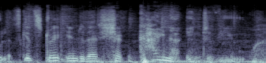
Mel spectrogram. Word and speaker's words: Shekhinah: It's how it's pronounced. Shakina. Shakina. Shakina. Shakina. Not Shikina.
